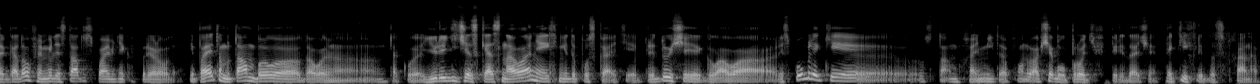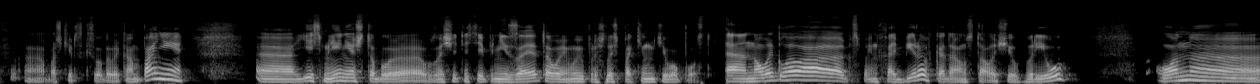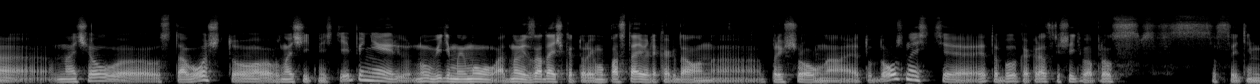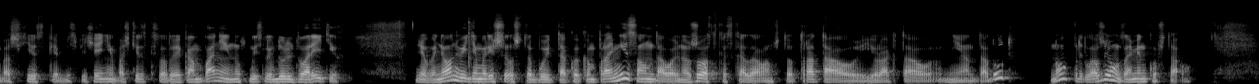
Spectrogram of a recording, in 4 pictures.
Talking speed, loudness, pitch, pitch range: 145 wpm, -27 LUFS, 130 Hz, 120-155 Hz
